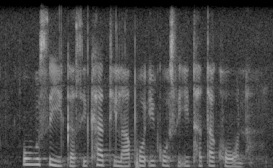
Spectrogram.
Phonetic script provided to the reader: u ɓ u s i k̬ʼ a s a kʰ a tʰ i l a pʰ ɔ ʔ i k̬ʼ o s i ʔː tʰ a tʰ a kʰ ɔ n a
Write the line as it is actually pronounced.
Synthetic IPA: u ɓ u s i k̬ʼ a s i kʰ a tʰ i l a pʰ ɔ ʔ i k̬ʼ o s i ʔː tʰ a tʰ a kʰ ɔː n a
